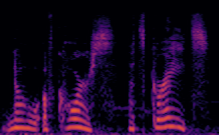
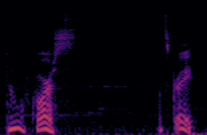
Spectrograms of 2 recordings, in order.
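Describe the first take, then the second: First: It is said with exaggerated, over-the-top energy. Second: It is said in a calm, natural way.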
